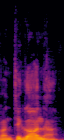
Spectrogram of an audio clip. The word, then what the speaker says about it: Antigona: And for example, there's a very famous story called the story of Antigona. Maybe in English you pronounce it differently, but in Hebrew, called Antigona, and that's actually closer to the Greek pronunciation.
